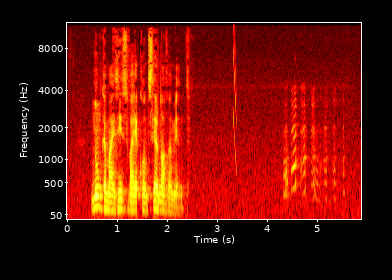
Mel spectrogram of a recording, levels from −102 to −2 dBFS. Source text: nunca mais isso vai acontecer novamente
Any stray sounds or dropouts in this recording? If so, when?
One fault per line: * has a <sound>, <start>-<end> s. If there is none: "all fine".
* has a chirp, 3.3-3.4 s
* has a laugh, 4.3-5.6 s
